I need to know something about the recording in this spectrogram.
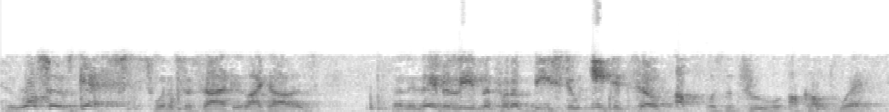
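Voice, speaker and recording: Brief: male actor as mystical seance-goer, mid-pitched, widely swooping, poetic radio-play delivery, narrow hissy audio. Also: big pitch swings, moderate pace, close to an everyday voice. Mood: cryptic. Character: male occult seance devotee, cryptic and grandiose. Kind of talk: radio drama acting. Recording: tinny band-limited noisy radio recording.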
